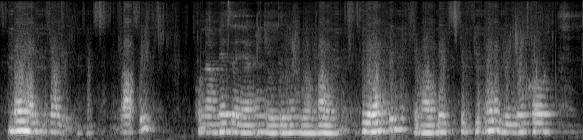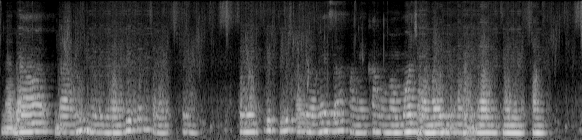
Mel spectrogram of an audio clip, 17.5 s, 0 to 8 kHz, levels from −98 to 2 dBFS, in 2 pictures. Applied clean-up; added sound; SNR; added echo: neural separator model SepFormer DNS4.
